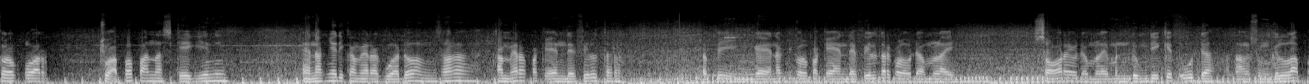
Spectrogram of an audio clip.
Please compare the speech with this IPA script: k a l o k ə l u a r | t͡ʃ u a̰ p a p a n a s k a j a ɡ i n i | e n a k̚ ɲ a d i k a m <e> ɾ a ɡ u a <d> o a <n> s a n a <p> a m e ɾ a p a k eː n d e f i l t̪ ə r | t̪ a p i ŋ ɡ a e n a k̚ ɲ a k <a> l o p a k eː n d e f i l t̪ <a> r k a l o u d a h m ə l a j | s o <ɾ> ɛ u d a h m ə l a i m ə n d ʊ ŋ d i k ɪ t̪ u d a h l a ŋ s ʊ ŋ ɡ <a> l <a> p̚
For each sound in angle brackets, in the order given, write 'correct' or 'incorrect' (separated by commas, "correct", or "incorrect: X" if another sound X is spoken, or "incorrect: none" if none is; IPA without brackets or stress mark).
correct, correct, incorrect: ŋ, incorrect: k, correct, incorrect: ə, correct, incorrect: ə, correct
